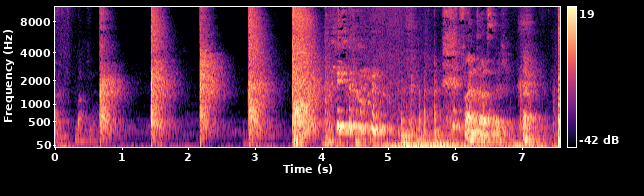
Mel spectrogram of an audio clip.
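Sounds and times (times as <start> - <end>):
speech: 0.4 - 0.8, 6.1 - 7.4
hand claps for audio sync: 0.6 - 4.2
laughter: 4.1 - 6.2.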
